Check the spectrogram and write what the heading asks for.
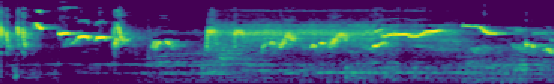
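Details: Female Oriental magpie-robin calling to lure males, kept at home; a loud, varied run of clear whistled phrases, sweeping slurs and sharp chirps, continuous and rich, with a low steady hum underneath.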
